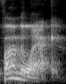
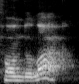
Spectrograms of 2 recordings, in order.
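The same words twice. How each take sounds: First: It is pronounced the local Wisconsin way. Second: It is pronounced the French way. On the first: "everyone in Wisconsin calls it Fond du Lac" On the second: "which is the French pronunciation"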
